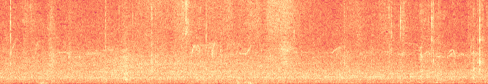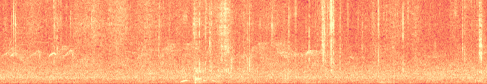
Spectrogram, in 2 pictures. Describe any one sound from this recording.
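Horse hooves thud softly on sand.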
